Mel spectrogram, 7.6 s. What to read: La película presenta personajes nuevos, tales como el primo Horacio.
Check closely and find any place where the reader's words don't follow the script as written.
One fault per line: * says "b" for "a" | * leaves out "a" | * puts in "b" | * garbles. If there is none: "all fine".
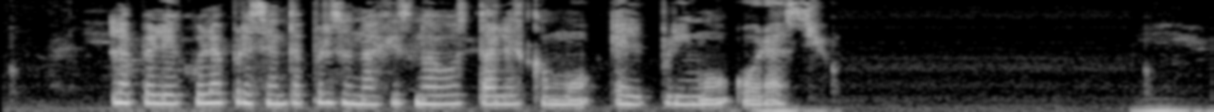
all fine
